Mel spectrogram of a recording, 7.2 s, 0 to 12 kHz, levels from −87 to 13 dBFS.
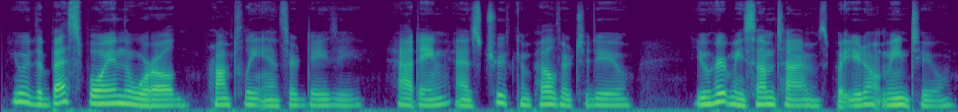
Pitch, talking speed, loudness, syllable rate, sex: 155 Hz, 225 wpm, -18 LUFS, 6.0 syllables/s, female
